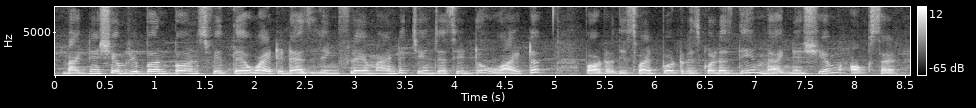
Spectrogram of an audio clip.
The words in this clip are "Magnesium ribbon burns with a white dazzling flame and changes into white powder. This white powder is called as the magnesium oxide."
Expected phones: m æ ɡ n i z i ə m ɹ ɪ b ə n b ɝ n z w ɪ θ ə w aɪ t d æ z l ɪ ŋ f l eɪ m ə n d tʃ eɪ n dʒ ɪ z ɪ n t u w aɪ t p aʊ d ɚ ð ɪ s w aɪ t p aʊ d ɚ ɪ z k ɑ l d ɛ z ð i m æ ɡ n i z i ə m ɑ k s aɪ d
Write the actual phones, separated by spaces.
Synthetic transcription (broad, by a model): m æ ɡ n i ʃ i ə m ɹ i b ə n b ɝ n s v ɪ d ə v aɪ t d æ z l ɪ ŋ f l eɪ m ə n d tʃ eɪ n dʒ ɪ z ɪ n t u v aɪ t p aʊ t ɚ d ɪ s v aɪ t p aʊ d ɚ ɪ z k ɑ l d ɛ z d i m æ ɡ n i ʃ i ə m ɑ k s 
